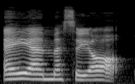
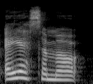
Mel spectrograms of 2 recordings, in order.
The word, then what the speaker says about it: ASMR: ASMR.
